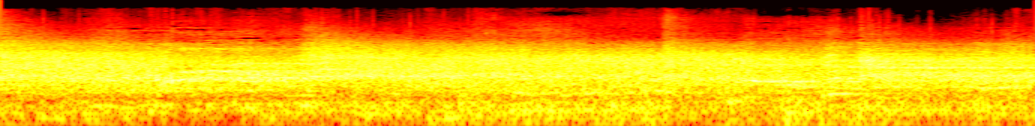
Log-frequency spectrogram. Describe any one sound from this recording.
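A man talks loudly in a large echoing rink.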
